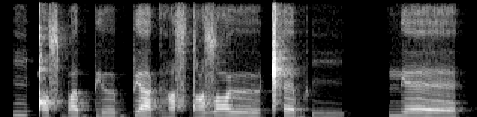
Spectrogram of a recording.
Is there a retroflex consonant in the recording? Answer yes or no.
no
